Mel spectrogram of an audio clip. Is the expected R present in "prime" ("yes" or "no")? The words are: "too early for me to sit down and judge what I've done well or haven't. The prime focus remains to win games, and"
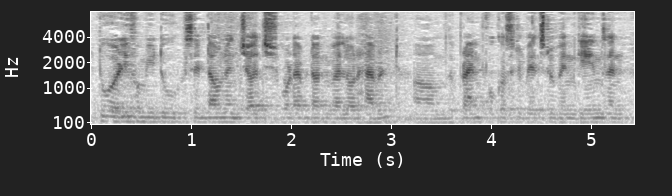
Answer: yes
